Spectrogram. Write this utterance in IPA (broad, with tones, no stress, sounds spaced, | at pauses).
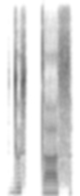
d ɵ˦ s tː a˧ s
